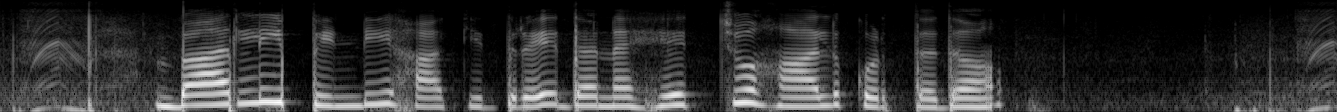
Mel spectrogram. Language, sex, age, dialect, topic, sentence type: Kannada, female, 46-50, Coastal/Dakshin, agriculture, question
